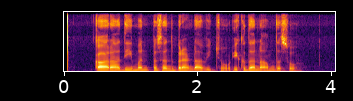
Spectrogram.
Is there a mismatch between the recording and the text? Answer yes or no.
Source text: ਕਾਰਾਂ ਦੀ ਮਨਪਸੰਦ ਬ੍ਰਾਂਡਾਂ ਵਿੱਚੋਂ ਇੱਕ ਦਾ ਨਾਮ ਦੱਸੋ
no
